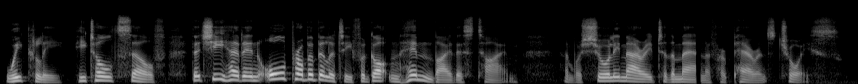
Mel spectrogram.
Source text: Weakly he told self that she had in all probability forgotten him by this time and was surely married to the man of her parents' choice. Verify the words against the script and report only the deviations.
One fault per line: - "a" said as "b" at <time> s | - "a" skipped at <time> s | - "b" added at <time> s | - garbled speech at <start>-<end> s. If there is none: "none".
none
